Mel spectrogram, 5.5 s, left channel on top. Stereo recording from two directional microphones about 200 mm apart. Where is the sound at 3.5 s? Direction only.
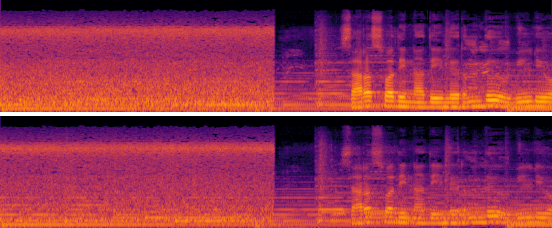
30° left (ahead or behind).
